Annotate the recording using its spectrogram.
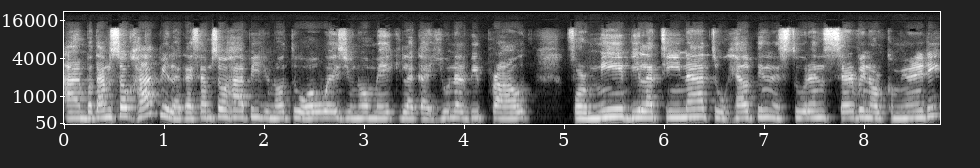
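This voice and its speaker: Fairly quick speech in a strong Mexican accent. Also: woman, fairly high pitch for a woman. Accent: thick Mexican Spanish. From Mexico, Mérida, Yucatán. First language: Spanish. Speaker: college outreach coordinator. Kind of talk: webinar panel discussion. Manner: halting, energetic.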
